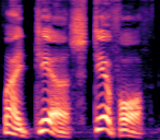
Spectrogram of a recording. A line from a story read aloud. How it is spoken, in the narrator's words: cried I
